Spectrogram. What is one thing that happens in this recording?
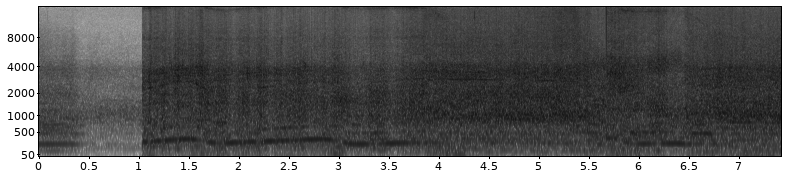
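A car speeds past close by with a roaring engine.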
